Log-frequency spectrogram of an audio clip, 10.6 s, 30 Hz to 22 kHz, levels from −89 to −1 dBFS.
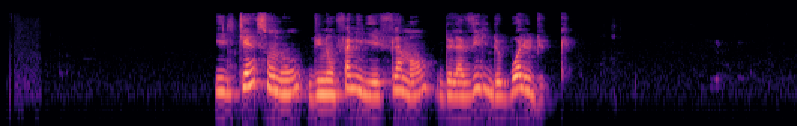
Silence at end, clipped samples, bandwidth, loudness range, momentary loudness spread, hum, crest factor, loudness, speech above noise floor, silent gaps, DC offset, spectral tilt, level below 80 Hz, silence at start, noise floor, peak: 3.1 s; under 0.1%; 11 kHz; 6 LU; 12 LU; none; 24 dB; -25 LUFS; 52 dB; none; under 0.1%; -5 dB/octave; -80 dBFS; 2.85 s; -76 dBFS; -6 dBFS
